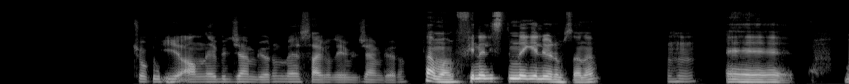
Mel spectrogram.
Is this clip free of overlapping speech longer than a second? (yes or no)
yes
